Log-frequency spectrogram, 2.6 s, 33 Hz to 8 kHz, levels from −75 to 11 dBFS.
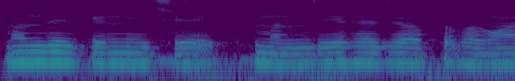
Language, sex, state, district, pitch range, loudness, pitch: Hindi, male, Uttar Pradesh, Budaun, 110-115 Hz, -44 LUFS, 115 Hz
